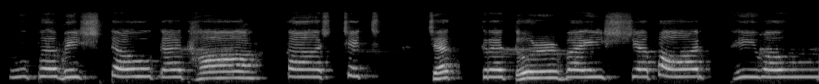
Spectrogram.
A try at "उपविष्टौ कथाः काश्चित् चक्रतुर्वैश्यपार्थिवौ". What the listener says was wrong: No, you should not split the chakra because the cha and the chakratur both has to come together, right?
